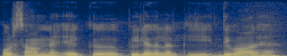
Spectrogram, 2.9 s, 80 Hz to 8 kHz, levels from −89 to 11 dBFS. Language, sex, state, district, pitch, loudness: Hindi, male, Uttar Pradesh, Shamli, 115 Hz, -17 LUFS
